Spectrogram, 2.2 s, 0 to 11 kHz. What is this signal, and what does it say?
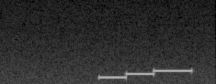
Telephone call progress tone (North American plan), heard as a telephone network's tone, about 910, 1370, 1800 Hz. Special information tone.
